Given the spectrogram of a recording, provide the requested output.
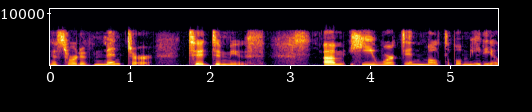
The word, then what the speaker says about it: Demuth: look at is charles demuth though i've heard that he called himself um his last name with the accent on the first syllable like charles demuth and so they called him deem he was from a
